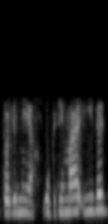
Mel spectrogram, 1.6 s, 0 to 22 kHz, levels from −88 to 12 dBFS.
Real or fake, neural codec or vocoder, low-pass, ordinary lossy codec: real; none; 3.6 kHz; MP3, 24 kbps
